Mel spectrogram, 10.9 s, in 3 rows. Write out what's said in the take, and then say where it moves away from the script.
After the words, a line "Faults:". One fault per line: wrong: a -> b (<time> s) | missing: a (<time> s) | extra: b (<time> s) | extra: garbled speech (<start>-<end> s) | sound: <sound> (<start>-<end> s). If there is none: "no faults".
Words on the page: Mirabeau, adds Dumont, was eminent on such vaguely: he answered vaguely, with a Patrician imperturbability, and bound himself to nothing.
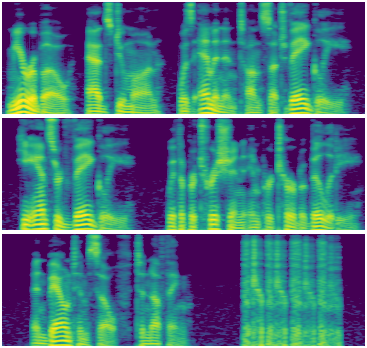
Mirabeau, adds Dumont, was eminent on such vaguely: he answered vaguely, with a Patrician imperturbability, and bound himself to nothing.
Faults:
sound: laugh (9.7-10.6 s)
